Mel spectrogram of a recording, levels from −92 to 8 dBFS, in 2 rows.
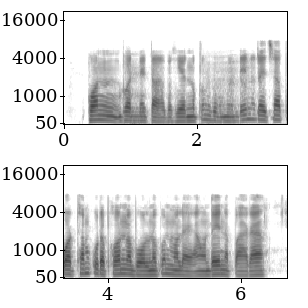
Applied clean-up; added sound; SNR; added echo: neural mask model DeepFilterNet 3.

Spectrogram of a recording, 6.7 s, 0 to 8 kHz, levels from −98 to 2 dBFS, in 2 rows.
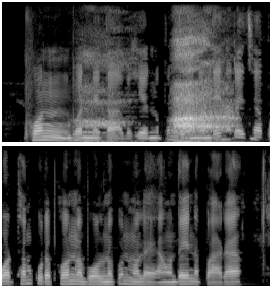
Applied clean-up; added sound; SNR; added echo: classical method spectral subtraction.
